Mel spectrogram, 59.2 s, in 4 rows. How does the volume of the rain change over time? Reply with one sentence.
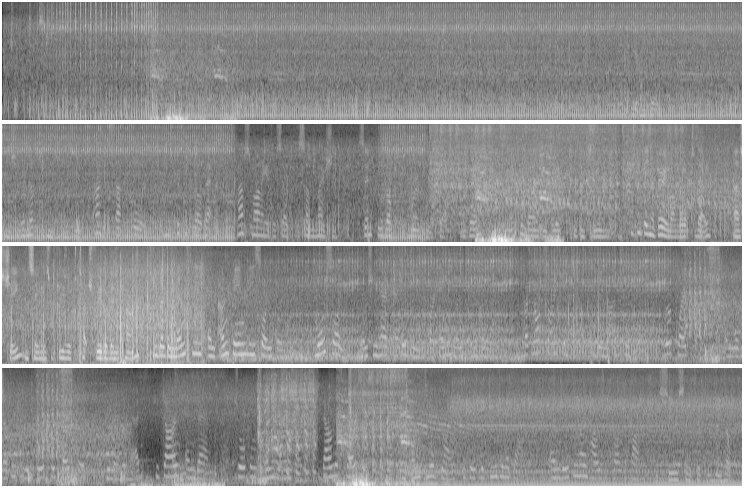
The volume of the rain goes up, then down.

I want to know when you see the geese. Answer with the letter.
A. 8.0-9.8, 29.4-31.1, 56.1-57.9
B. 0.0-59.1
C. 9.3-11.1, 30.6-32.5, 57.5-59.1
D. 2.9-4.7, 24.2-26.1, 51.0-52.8
D.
